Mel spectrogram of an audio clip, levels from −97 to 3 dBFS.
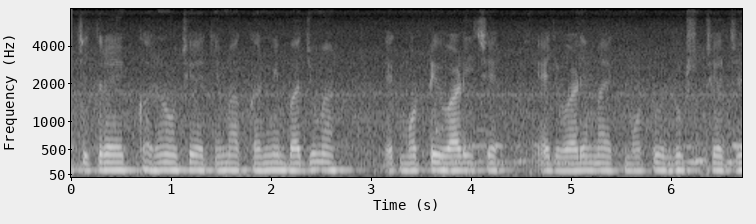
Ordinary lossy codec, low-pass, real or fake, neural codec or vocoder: none; none; real; none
